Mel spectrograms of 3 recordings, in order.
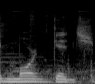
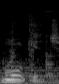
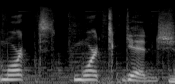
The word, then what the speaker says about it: mortgage: Yeah, it has a T in it, but you don't pronounce it. You say mortgage. Mortgage. So not mortgage.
